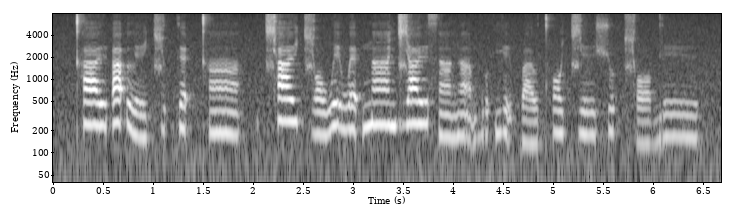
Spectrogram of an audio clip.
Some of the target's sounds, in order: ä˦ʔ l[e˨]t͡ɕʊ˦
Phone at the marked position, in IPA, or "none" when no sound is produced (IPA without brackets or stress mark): e˨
